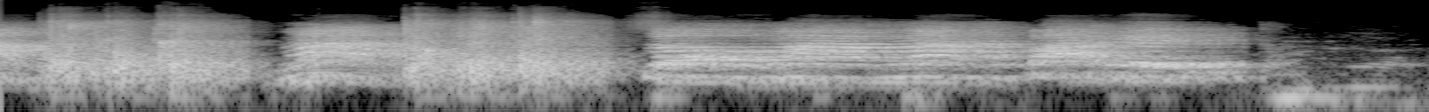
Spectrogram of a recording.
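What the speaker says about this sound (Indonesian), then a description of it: "Mari kita tepuk semangat." A primary school class of fifth graders stands and performs the rhythmic 'tepuk semangat' clap chant, with voices chanting in unison over patterned claps in several loud bursts.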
